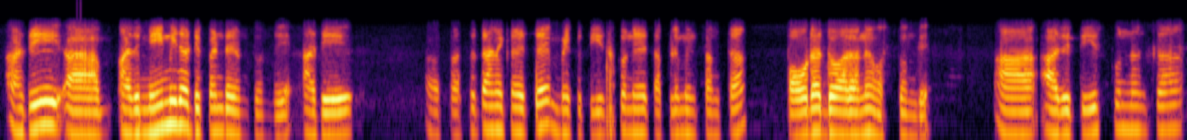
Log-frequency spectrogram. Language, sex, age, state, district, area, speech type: Telugu, male, 18-30, Telangana, Mulugu, rural, conversation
